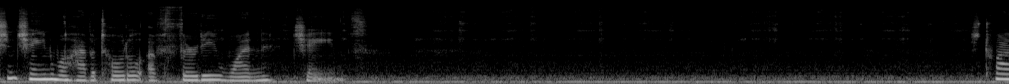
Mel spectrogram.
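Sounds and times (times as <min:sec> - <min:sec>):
low steady hum: 0:00.0 - 0:10.0
yarn scratching and rustling: 0:00.0 - 0:10.0.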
